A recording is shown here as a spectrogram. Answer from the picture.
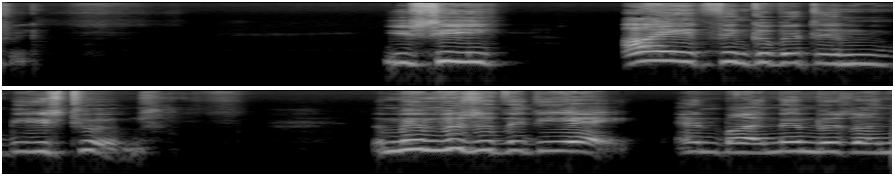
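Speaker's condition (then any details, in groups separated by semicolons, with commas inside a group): Quadriplegic cerebral palsy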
